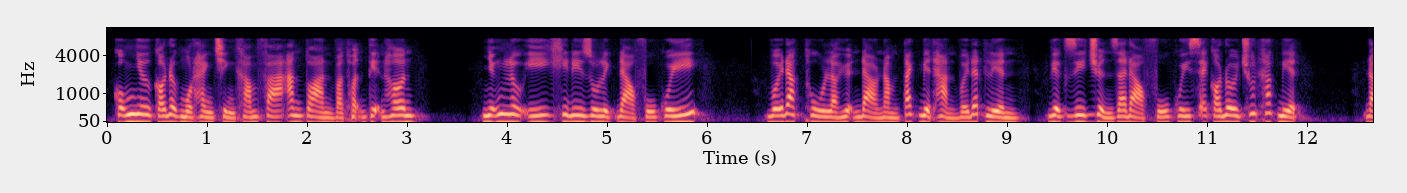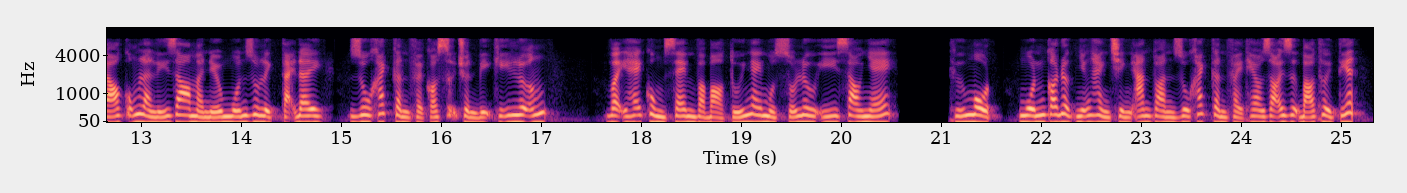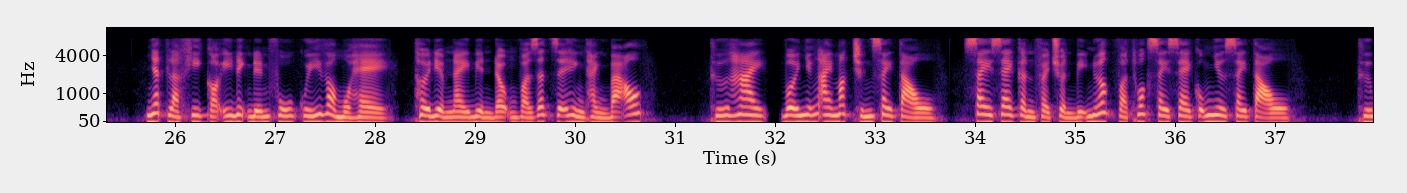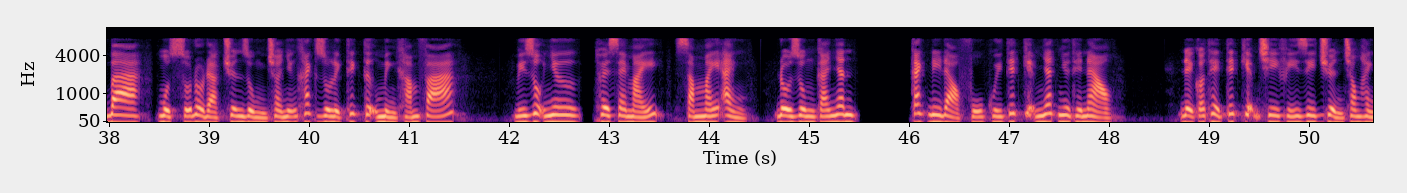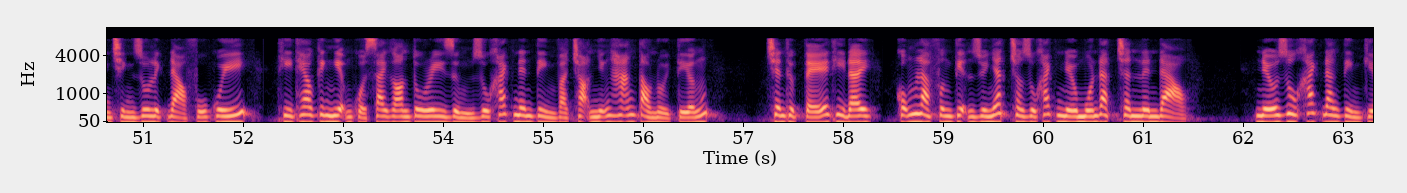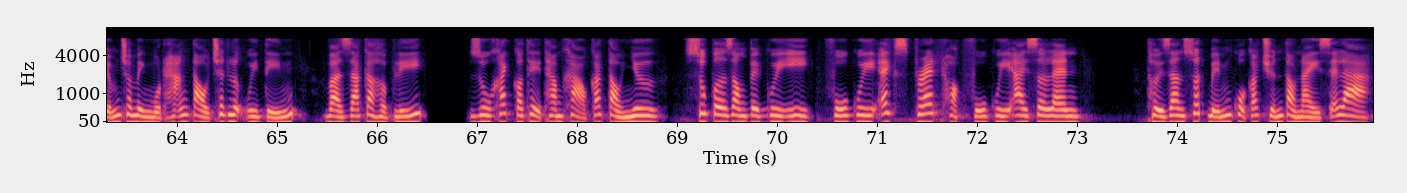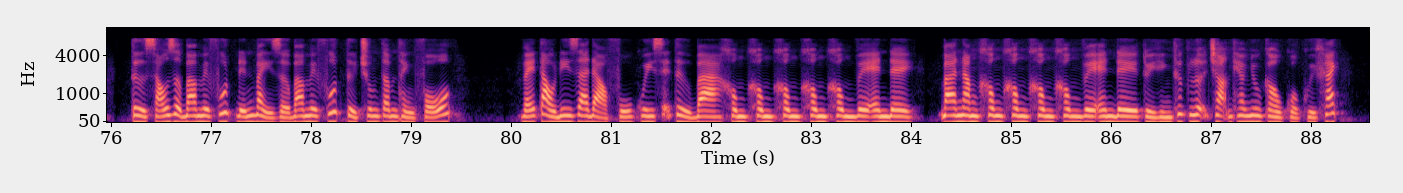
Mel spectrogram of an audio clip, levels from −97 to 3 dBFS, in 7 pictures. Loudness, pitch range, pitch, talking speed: -18 LUFS, 205-255 Hz, 225 Hz, 230 wpm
